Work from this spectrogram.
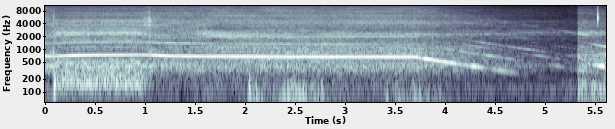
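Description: A Brigii M1 portable mini vacuum runs on its blow side with a steady, loud whine. The pitch dips as it powers down near the end, then a short burst follows.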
